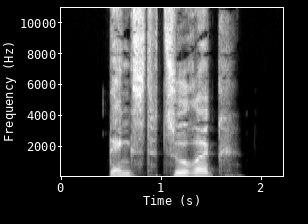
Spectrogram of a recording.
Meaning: second-person singular present of zurückdenken
- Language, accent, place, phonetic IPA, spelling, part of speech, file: German, Germany, Berlin, [ˌdɛŋkst t͡suˈʁʏk], denkst zurück, verb, De-denkst zurück.ogg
